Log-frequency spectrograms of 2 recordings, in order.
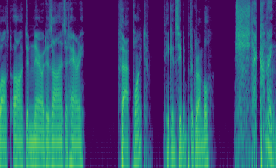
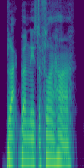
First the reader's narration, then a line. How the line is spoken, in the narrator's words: Harry sighed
